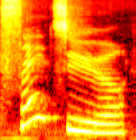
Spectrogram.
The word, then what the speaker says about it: ceinture: Let's try that again. Ceinture. Did you say deux syllabes? You are correct. Ceinture. C'est deux syllabes.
